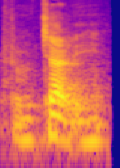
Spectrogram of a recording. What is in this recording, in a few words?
"woman's breast pecho de mujer", chamacoco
